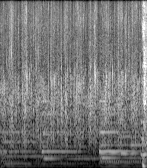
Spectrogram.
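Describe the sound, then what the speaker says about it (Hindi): Audience applause during a televised church sermon, a steady wash of clapping with organ-like sustained tones underneath, moderately loud and continuous. "ये तालियां गोल्फ जैसी हैं"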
